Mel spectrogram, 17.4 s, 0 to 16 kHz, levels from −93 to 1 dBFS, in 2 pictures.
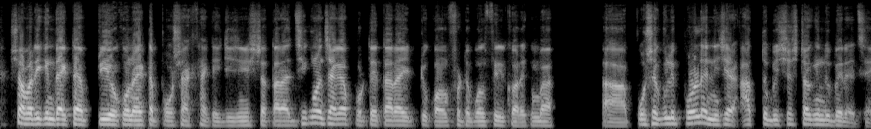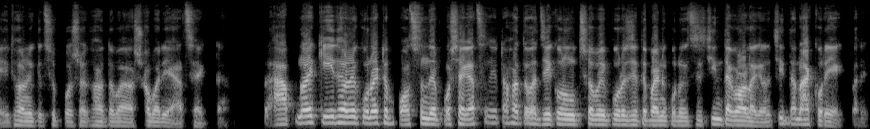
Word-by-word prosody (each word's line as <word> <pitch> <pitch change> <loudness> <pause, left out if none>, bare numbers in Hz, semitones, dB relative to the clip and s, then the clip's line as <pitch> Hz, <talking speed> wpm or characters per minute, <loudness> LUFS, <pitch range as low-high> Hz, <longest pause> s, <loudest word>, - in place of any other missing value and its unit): সবারই 150 0 +7
কিন্তু 145 -1 +6
একটা 135 - +5 0.2
প্রিয় 140 -1 +6
কোন 135 - +5
একটা - - +1
পোশাক 115 -1 -2
থাকে, 115 - -4
যে 110 - -5
জিনিসটা 115 0 -1
তারা 115 0 +4
যেকোনো 170 +4 +2
জায়গায় 150 -1 +4
পড়তে 125 +1 -3
তারা 125 0 +4
একটু 125 - -8
কমফোর্টেবল 115 +1 -2
ফিল 120 -3 0
করে 105 -1 +1
কিংবা 115 -1 -1 0.6
আ - - -2 0.3
পোশাকগুলো 155 +3 +1
পড়লে 175 +2 +4
নিজের 135 0 +1
আত্মবিশ্বাসটাও 140 +1 -3
কিন্তু 135 -1 0
বেড়েছে, 120 - -4
এই 100 - -12
ধরনের 115 -3 -2
কিছু 105 - -9
পোশাক 105 -1 -7
হয়তোবা 105 -1 -4 0.2
সবারই 105 -2 -4
আছে - - -9
একটা। - - -21 0.4
তো - - -10 0.2
আপনার 180 +5 +2
কি 185 - -5
এই 180 - +1
ধরনের 180 -1 +4
কোন 170 - +1
একটা 185 0 -2
পছন্দের 140 +2 +1
পোশাক 145 -4 +1
আছে, - - -11
যেটা 180 - -8
হয়তোবা 170 -3 0
যেকোনো 145 0 +1
উৎসবে 135 0 0
পড়ে 130 -1 +1
যেতে 130 0 -2
পারেন, 125 0 +3
কোন 120 - -4
কিছু 120 +3 -10
চিন্তা 150 -1 +1
করা 120 -1 +4
লাগে 100 -2 -1
না, - - -8
চিন্তা - - -5
না - - +5
করে - - -1
একবারে। - - -17
135 Hz, 215 wpm, -25 LUFS, 115-150 Hz, 0.6 s, সবারই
